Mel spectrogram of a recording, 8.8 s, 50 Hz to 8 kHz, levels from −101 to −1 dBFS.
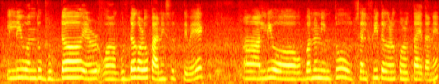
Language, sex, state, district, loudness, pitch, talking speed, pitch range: Kannada, male, Karnataka, Bijapur, -16 LUFS, 260 Hz, 75 wpm, 245-285 Hz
